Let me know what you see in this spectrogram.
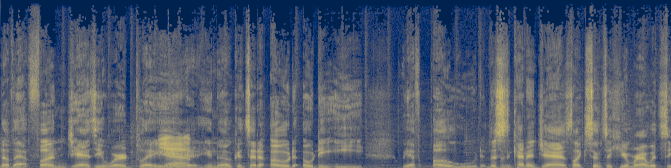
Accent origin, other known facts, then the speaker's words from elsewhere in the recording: Texas, United States; growing up in Texas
